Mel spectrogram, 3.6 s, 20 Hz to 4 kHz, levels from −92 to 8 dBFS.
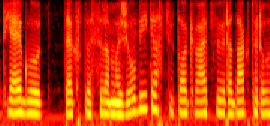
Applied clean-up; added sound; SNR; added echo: none; none; none; none.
